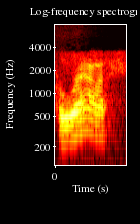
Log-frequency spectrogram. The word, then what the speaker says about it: harass: fact 35 of the panel last year considered harris to be incorrect uh and that goes to show how in a relatively short period of time uh how the pendulum has swung for this term and it's anecdotally one does hear uh harass much more commonly on the news nowadays than uh harris yes well i always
